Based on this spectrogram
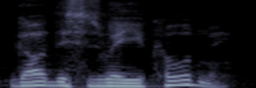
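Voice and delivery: low, subdued prayer to God; retold prayer, softly and low; recalled prayer. Chaplain reminding himself before God, low subdued prayer. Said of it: "it kept coming back".

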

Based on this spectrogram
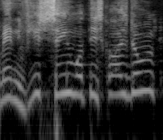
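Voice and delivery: high-pitched admiring enthusiasm; retold glowing praise. Paul praising his colleague to the president, high enthusiastic praise. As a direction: talk him up, voice pitched well up. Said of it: "sing this man's praises".

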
